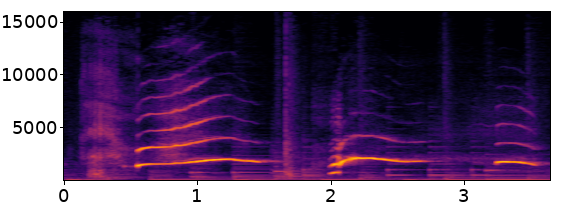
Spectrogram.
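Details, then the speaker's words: Infant's three short, piercing, dolphin-like squeals; such shrieks in babies usually signal excitement or delight rather than pain, a normal pre-speech vocalization; infant high-pitched squeal. "만약 아이가 갑자기 돌고래 소리 같은 비명 소리를 깍 하고 지른다."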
